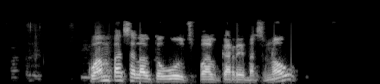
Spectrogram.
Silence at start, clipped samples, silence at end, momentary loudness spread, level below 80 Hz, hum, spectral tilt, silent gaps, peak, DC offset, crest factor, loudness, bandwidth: 0.35 s; under 0.1%; 0.85 s; 6 LU; -58 dBFS; none; -4 dB/octave; 0.45-0.69 s, 0.76-0.80 s; -2 dBFS; under 0.1%; 18 dB; -17 LUFS; 8.2 kHz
